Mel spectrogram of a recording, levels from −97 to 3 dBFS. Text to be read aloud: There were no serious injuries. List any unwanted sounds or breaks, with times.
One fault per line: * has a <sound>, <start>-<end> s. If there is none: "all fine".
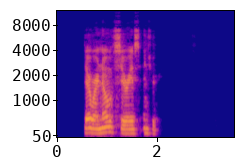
all fine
